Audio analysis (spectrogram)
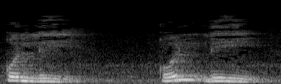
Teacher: الإدغام هو جعل حرفين حرفا واحدا مشددا، أن تأتي إلى حرفين فتجعلهما حرفا مشددا، وجعلهما حرفا مشددا بأن تدخل الأول في الثاني، أن تدغم الأول في الثاني بحيث تنطقهما نطقا واحدا، يقف الصوت على الأول ثم ينطلق اللسان بالثاني. مثال ذلك قل فعل أمر لي جار ومجرور، فتقول قل لي قل لي، تجد أن اللسان هو نقلة واحدة، قل لي هو نقلة واحدة، توقف ثم أكمل، فهذا هو الإدغام قل لي.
